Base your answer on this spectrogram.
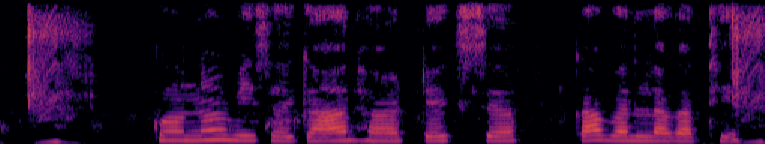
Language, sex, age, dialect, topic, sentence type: Chhattisgarhi, female, 18-24, Eastern, banking, statement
